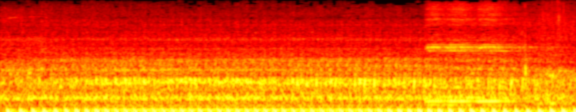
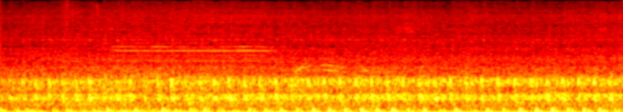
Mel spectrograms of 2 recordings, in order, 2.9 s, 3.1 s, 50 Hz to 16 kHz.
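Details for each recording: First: 2024 Suzuki V-Strom motorcycle just after a cold start: fast, even thumping idle with steady firing and no knocks; healthy now, though the owner says the sound turns tractor-like after riding a while. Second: 2024 Suzuki V-Strom motorcycle, owner in dispute with dealer: steady rapid clatter, roughly ten knocks a second, over the low engine beat when the throttle is released; knocking rattle of unknown cause.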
